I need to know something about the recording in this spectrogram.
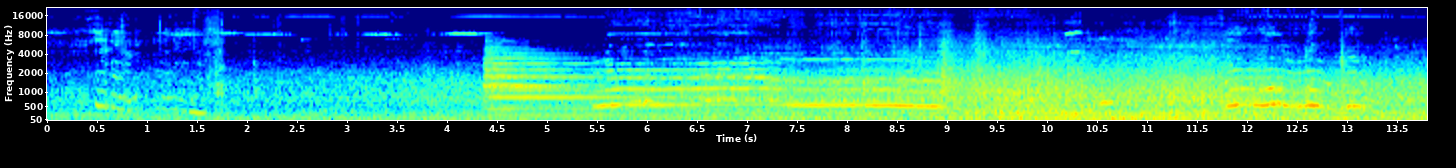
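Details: A dog howls at the sound of a church bell. After a loud bell strike rings out, a sustained, gently wavering howl runs for several seconds and later returns as a shorter, quavering howl. Background noise throughout.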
